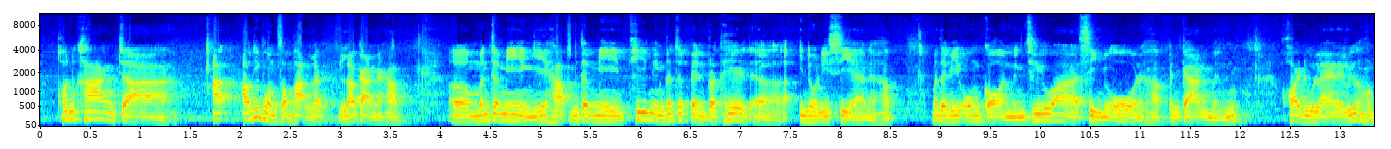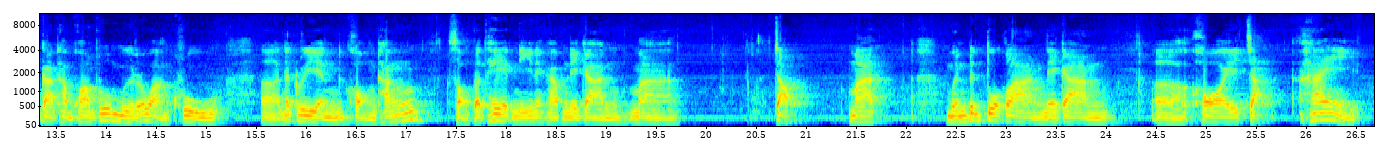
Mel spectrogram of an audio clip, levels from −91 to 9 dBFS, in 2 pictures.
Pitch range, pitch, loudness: 105-130 Hz, 115 Hz, -24 LUFS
